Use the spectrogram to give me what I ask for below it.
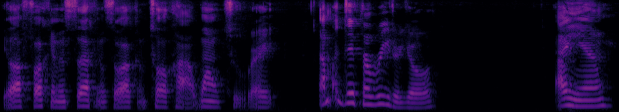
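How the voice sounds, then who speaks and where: A woman's voice: sits low, moderate pace, gravelly, a little mellow. A woman giving a casual, rambling reading to her viewers, blunt and cursing freely. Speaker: card reader.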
